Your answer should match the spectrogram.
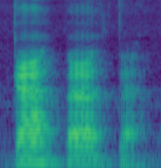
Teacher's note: They're unaspirated, making them a little bit different from English. There's another difference with these, is that when they show up at the end of a word, they are what is called unreleased, or not pronounced all the way.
